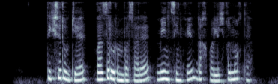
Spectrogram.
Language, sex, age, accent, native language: Uzbek, female, 18-24, Farg'ona, Uzbek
